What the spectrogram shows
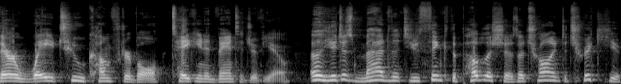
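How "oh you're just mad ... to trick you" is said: higher-pitched, sneering mock British accent. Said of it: "I made him British".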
